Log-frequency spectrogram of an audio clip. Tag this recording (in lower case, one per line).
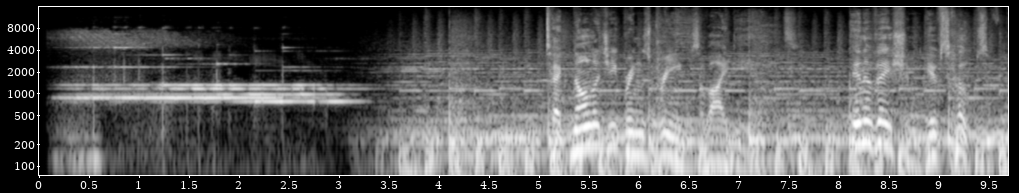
glockenspiel
marimba
mallet percussion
